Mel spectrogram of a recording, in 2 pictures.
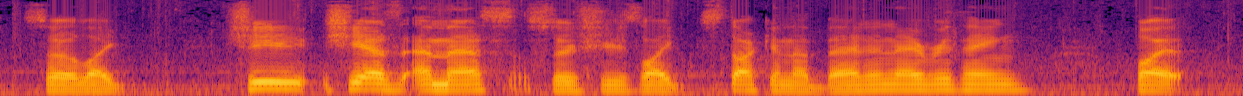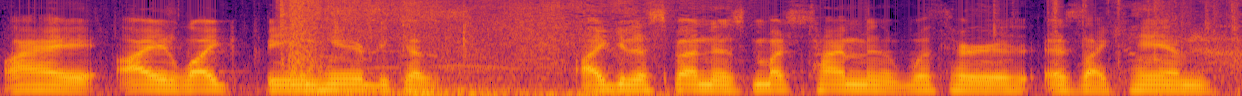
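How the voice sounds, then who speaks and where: A man speaks at a medium pitch with fairly even intonation. His pace is fairly slow, with music playing in the background. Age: 30s. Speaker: gamer streamer. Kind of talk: casual chat during gameplay stream. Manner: halting, filler-heavy.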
